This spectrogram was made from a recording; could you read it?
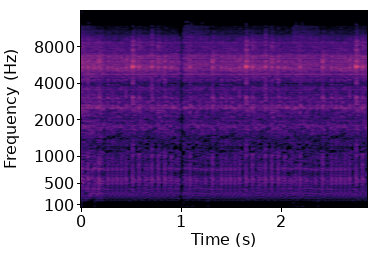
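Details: Small two-stroke chainsaw idling steadily after the L (low-speed) carburettor screw, previously set too far out and over-fuelling, was turned clockwise; rapid firing beat even apart from one brief dip, normal idle.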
